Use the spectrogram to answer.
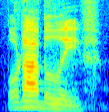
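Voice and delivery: loud, high, pleading confession; fervent prayer. Acted. Believer crying out to the Lord, loud fervent prayer. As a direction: pray it out with full force. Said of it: "you're gonna have to say".

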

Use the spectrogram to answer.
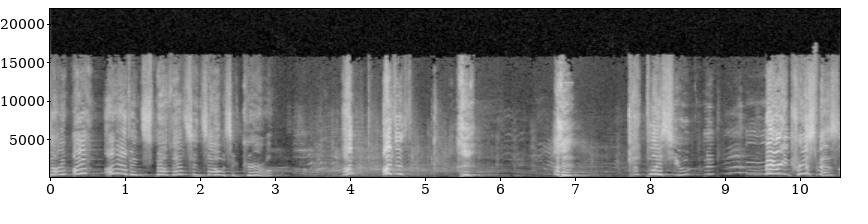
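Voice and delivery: hammed-up high, choked sobbing voice; imitated tearful woman. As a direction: stammer it like a woman overcome by tears. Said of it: "And she's crying".

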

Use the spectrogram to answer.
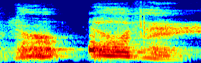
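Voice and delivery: high, drawn-out exasperated mutter; frustrated, under the breath. Retold or imitated. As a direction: imitate a fed-up parent muttering, very slowly. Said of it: "So I say under my breath".

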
